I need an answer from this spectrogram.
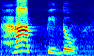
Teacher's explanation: Ra é a sílaba mais forte, é a antepenúltima. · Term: proparoxítona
